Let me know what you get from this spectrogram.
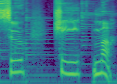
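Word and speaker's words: Tsushima: So, it's Sui Ma. The T is silent.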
